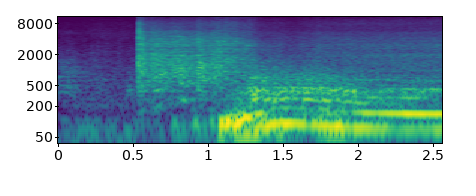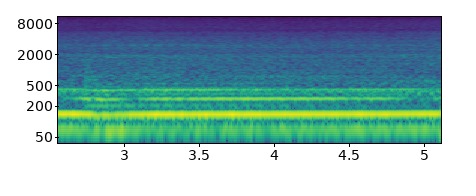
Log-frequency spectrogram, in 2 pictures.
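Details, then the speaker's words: Nissan 350Z start after repair work with a suspected misfire: catches after short crank and settles into loud but even steady idle, no misfire heard; to be checked further from cold start. "so it starts that's a good sign for the back of the car itself for the misfire doesn't sound like a misfire it's very loud"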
